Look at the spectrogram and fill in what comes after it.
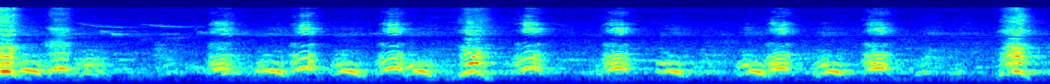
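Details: Shelter dogs barking together, short harsh barks repeated roughly every half second with overlapping yips from more than one dog.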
